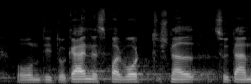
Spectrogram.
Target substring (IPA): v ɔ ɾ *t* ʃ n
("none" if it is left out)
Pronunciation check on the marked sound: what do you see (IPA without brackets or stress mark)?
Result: t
